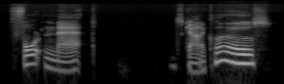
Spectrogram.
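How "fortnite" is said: massive, heavy country drawl, very thick accent. Joking about how a word would sound with a country accent: massive country accent. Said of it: "with like a massive country accent".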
